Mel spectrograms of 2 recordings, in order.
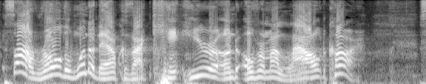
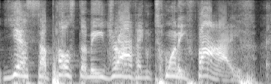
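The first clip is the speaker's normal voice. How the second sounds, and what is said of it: Heavy put-on New York accent. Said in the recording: “she has this heavy New York-ass accent”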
